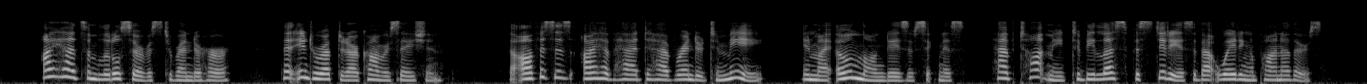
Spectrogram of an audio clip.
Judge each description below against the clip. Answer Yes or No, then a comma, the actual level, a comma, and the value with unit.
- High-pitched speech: Yes, high, 225 Hz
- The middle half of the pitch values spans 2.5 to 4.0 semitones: No, average, 5.3 semitones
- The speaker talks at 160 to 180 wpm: Yes, average, 170 wpm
